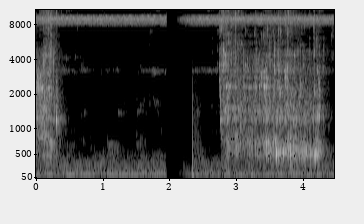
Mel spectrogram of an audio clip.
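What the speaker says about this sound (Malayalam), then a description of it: "നമുക്ക് കുറച്ച് വെള്ളം ഒഴിച്ച് കൊടുക്കാം." Water runs from a tap into a pressure cooker, a bright steady gush that cuts off sharply for a moment, then resumes with a thin drip before pouring again loudly and evenly.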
